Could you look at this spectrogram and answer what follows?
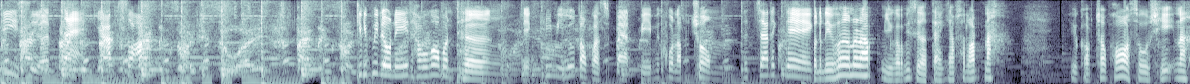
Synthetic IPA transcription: t̪ʰiː˥˩sɯ˨˩˦ɐt̪ɛ˧˩jaː˦˥p̚sɔː˦˥n˧ | ki˧˦˥wiː˧di˧niː˦˥t̪ʰa˧mhkwaː˥˩bə˧nt̪ʰɤː˧ŋde˨˩k̚t̪ʰiː˥˩miː˧ju˦˥t̪ɔː˧˩ŋkaː˨˩si˨˩pːɛː˨˩t̪̚piː˧ma˧˥˨nku˧nlɾa˦˥pʰa˧˩t͡ɕʰo˧mt̪a˧˩t͡ɕaː˧˥n˧keː˧˩˨diː˧wʰna˦˥kʰa˦˥p̚juː˨˩ka˨˩p̚ʰiː˧˥˨sɯ˩˦ɐt͡ɕaː˧˩k̚jaː˦˥p̚sa˧lɔ˦˥t̪̚na˦˥ʔ | juː˨˩ka˨˩p̚t͡ɕʰɔː˧˩pʰɔː˥˩suː˧t͡ɕʰi˦˥ʔna˦˥ʔ

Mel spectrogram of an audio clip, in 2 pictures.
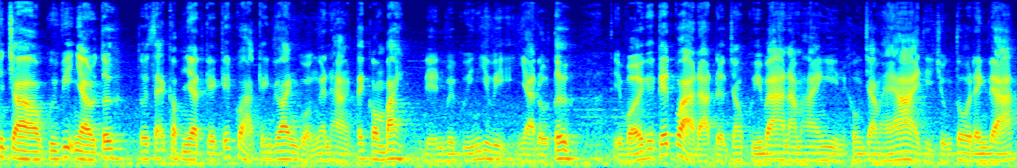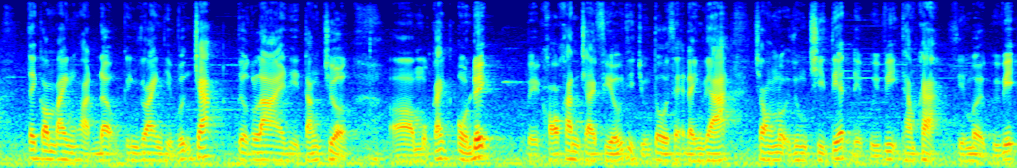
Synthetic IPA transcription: si˧nt͡ɕaː˨˩wkwi˨˦vḭ˧˨ɲaː˨˩ɗə˨˩wt̪ɨ˧t̪o˧jsɛ̰˧˥kə˨˩p̚ɲə˨˩t̚kaː˨˦jke˦˥t̚kwaː˧˩kï˧ŋ̟zwa˧jŋ̟ku˧˩əŋə˧nɦaː˨˩ŋt̪ə˦˥k̟̚kɔ˧nɓa˧jŋ̟ɗe˨˦nvəː˨˦jkwi˨˦ɲɨ˧vḭ˧˨ɲaː˨˩ɗə˨˩wt̪ɨ˧ | t̪ʰi˨˩vəː˨˦jkaː˨˦jke˦˥t̚kwaː˧˩ɗaː˨˩t̚ɗɨ˨˩ək̚t͡ɕɔ˧ŋ͡mkwi˨˦ɓaː˧na˧mɦaː˧jŋi˨˩nxə˧wŋ͡mt͡ɕa˧mɦaː˧jɦaː˧jt̪ʰi˨˩t͡ɕʊ˨˦ŋ͡mt̪o˧jɗa˨˦jŋ̟zaː˨˦ | t̪e˦˥t̚kɔ˧nɓa˧jŋ̟ɦwaː˨˩t̚ɗə̰˧˨wŋ͡mkï˧ŋ̟zwa˧jŋ̟t̪ʰi˨˩vɨ̰˧˥ŋt͡ɕa˦˥k̚t̪ɨ˧˩əŋ̚la̰ː˧jt̪ʰi˨˩t̪a˧ŋt͡ɕɨ˧˩əŋː˨˩ | mo˨˩t̚ka˦˥jk̚ʔo˧˩nɗḭ̈˧˨ŋ̟ | ve˨˩xɔ˨˦xa˧nt͡ɕaː˨˦jfi˨˦əwt̪ʰi˨˩t͡ɕʊ˨˦ŋ͡mt̪o˧jsɛ̰˧˥ɗa˨˦ŋ̟zaː˨˦ | t͡ɕɔ˧wŋ͡mno̰˧˨jzʊ˧ŋ͡mt͡ɕi˧t̪i˦˥ət̚ɗe˧˩kwi˨˦vḭ˧˨t̪ʰaː˧mxaː˧˩si˧nməː˨˩jkwi˨˦vḭ˧˨

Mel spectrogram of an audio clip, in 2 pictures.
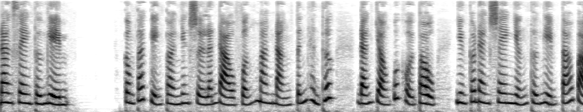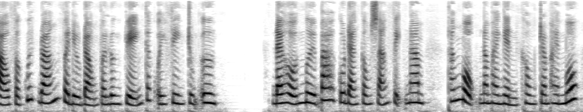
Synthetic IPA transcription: ɗaː˧ŋsɛ˧mt̪ʰɨ˧˩ŋḭ˧˨əm | kə˧wŋ͡mt̪aː˦˥k̚kḭ˧˨ənt̪waː˨˩nɲə˧nsɨ̰˧˨la̰˧˥jŋ̟ɗa̰ː˧˨wvə̰˧˥nmaː˧ŋna̰˧˨ŋt̪ï˨˦ŋ̟hï˨˩ŋ̟t̪ʰɨ˦˥k̚ | ɗaː˧˥˩ŋt͡ɕɔ̰˧˨nkwu˦˥ək̚ho̰˧˨jɓə˨˩w | ɲɨ˧ŋkɔ˨˦ɗaː˧ŋsɛ˧mɲɨ̰˧˥ŋt̪ʰɨ˧˩ŋḭ˧˨əmt̪aː˨˦wɓa̰ː˧˨wvaː˨˩kwi˦˥ət̚ɗwaː˨˦nve˨˩ɗi˨˩əwɗə̰˧˨wŋ͡mvaː˨˩lwə˧nt͡ɕwi˧˩ənkaː˦˥k̚ʔwi˧˩vi˧ənt͡ɕʊ˧ŋ͡mʔɨ˧əŋ | ɗa̰ː˧˨jɦo̰˧˨jmɨ˨˩əjɓaː˧ku˧˩əɗaː˧˩ŋkə̰˧˨wŋ͡msaː˧˩nvi˨˩ət̚naː˧m | t̪ʰaː˨˦ŋmo˨˩t̚na˧mhaː˧jŋi˨˩nxə˧wŋ͡mt͡ɕa˧mhaː˧jmo˦˥t̚

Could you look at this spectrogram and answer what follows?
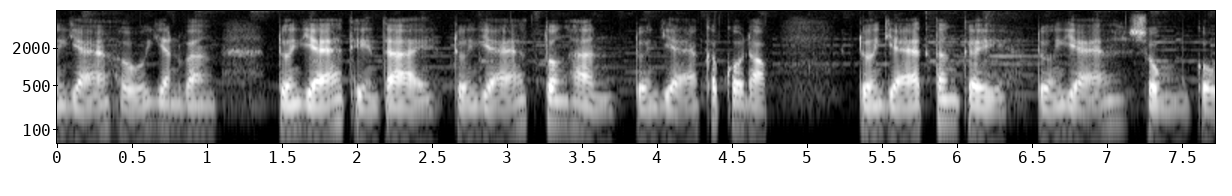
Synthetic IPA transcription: əŋzaː˧˦hɨ˧˦wza˧jŋ̟va˧ŋt͡ɕɨ˧˩əŋzaː˨˦t̪ʰḭ˧˨ənt̪a̰ː˨jt͡ɕɨ˧˩əŋzaː˧˦t̪wə˧nɦa˨˩jŋ̟t͡ɕɨ˧˩əŋzaː˧˥kə˦˥p̚ko˧ɗa˨˩wk͡p̚ | t͡ɕɨ˧˩əŋzaː˧˦t̪ə˧nki˨˩t͡ɕɨ˧˩əŋzaː˧˦sʊ˧˩ŋ͡mku˧˩

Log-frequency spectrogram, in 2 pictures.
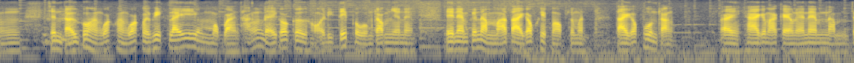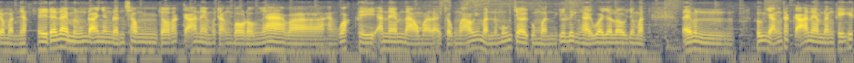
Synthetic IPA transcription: ŋ | sï˧ŋ̟t̪ɨ̰˧˩ku˧˩əhaː˨˩ŋkwaː˦˥k̚haː˨˩ŋkwaː˦˥k̚faː˧˩ɓi˦˥ət̚lə˨˦jmo˨˩t̚ɓaː˨˩ŋt̪ʰa˨˦ŋɗe˧˩kɔ˨˦kəː˧ɦɔ̰˧˨jɗi˧t̪i˦˥əp̚kə˨˧˩ə˨˩wŋ͡mt͡ɕə˧wŋ͡mɲɨ˧a˧jn̟ʔɛ˧mt̪ʰi˨˩a˧jnʔɛ˧mkɨ˨˦na˨˩mːaː˧˩t̪aː˨˩jɣə˦˥wk͡p̚hi˨˩əp̚ŋɔ˨˩wk͡p̚t͡ɕɔ˧mï˨˩ŋ̟ | t̪aː˨˩jɣa˦˥wk͡p̚xu˧ənt͡ɕə̰˧˨ŋ | ɗə˧˩jhaː˧jkaː˨˦jmaː˧˦˥kɛ˨˩wna˨˩jʔa˧n̟ʔɛ˧mna˨˩mt͡ɕɔ˧mï˨˩ŋ̟ɲaː˧t̪ʰi˨˩ɗe˨˦nɗə˧jmï˨˩kʊ̰˧˥˦ŋ͡mɗa̰ː˧˥ɲə˧nɗḭ̈˧˨ŋ̟sə˧wŋ͡mt͡ɕɔ˧t̪ə˦˥t̚kaː˧˩ʔa˧n̟ʔɛ˧mkaː˨˦t͡ɕə̰˧˨ŋɓo˨˩ɗo˨˩wɲaː˧vaː˨˩ɦaː˨˩ŋkwa˦˥k̚t̪ʰi˨˩ʔa˧jŋ̟ʔɛ˧mnaː˨˩wmaː˨˩la̰ː˨˧˩t͡ɕʊ˧˩ŋ͡mmaː˨˦wvəː˨˦jmï˨˩ŋnɔ˨˦mu˨˦ənt͡ɕəː˧jkʊ˨˩ŋ͡mmï˨˩ŋ̟kɨː˨˦li˧ənhḛ˧˨kwaː˧zaː˧lo˧t͡ɕɔ˧mï˨˩ŋ̟ | ɗe˧˩mï˨˩ŋ̟ | hɨ˨˦əŋzə̰˧˥nt̪ə˦˥t̚kaː˧˩ʔa˧n̟ʔɛ˧mɗa˧ŋki˨˦kː

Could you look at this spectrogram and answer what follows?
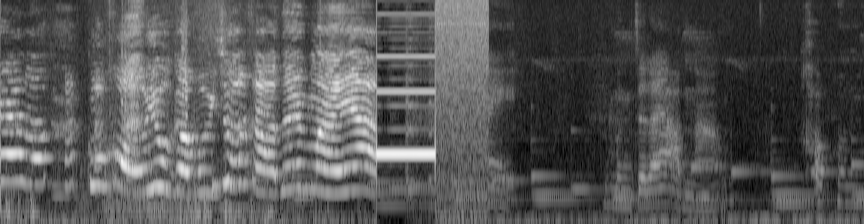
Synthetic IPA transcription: a˥˩˧kʰuː˧˩kʰɔː˨˦juː˨˩ka˨˩p̚mɯ˧ŋt͡ɕʰu˥˩əkʰaː˨˦wdu˥˩˨jma˦˥jʔa˧˩ | ma˥˩j | mɯ˧ŋt͡ɕa˨˩daː˥˩jʔa˨˩na̰ː˦˥m | kʰɔː˥˩kʰu˧n

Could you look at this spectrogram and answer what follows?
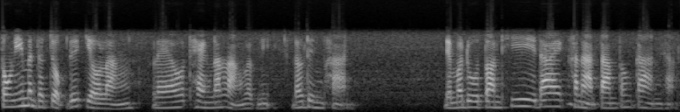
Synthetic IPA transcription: t̪o˧ŋniː˦˥ma˧nt͡ɕa˨˩t͡ɕo˨˩p̚du˥˩˨jki˨˩əwla˩˦ŋlɛː˦˥wt̪ʰɛː˧ŋnaː˥˩nla˩˦ŋbɛː˨˩p̚niː˦˥lɛː˦˥wdɯ˧ŋpʰa̰ː˨˩n | di˩˦wmaː˧duː˧t̪ɔː˧nt̪ʰiː˥˩daː˥˩jkʰa˧naː˨˩t̪ːaː˧mt̪ɔ˥˩ŋkaː˧nkʰa̰˥˩

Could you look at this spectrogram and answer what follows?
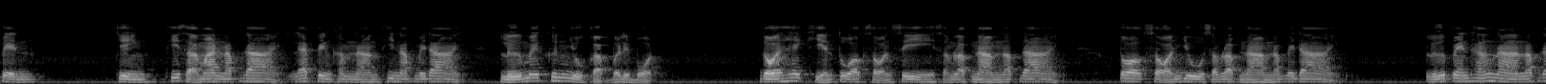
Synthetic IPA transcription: pe˧n | t͡ɕi˧ŋt̪ʰiː˥˩saː˩˦maː˥˩t̪̚na˦˥p̚daː˥˩jlɛ˦˥ʔpe˧nkʰa˧mnaː˧mt̪ʰiː˥˩na˦˥p̚ma˥˩jdaː˥˩j | ɾɯː˩˦ma˥˩jkʰɯ˥˩njuː˨˩ka˨˩p̚bɔː˧ɾi˦˥bo˨˩t̪̚ | doː˧jɦa˥˩jkʰi˩˦ənt̪u˧ɐʔa˨˩k̚sɔː˩˦nsiː˧sa˩˦mɾa˨˩p̚naː˧mna˦˥p̚daː˥˩j | t̪u˧˥ɐʔa˨˩k̚sɔː˩˦njuː˨˩sa˩˦mɾa˨˩p̚naː˧mna˦˥p̚ma˥˩jdaː˥˩j | ɾɯː˩˦pe˧nt̪ʰa˦˥ŋnaː˧mna˦˥p̚d

